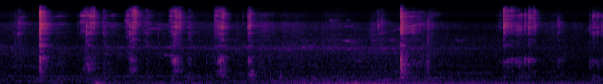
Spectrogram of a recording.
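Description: Scissors cutting blouse fabric for a katori-style blouse, giving a series of sharp snipping clicks spaced about half a second apart, close and fairly quiet, followed by softer handling rustle.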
